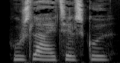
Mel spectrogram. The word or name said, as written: huslejetilskud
